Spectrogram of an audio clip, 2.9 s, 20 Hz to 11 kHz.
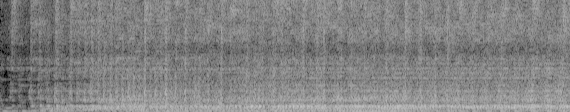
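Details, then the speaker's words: Kawasaki Ninja RR two-stroke, Mikuni 28 carburettor, air screw set to two and a half turns out: crisp steady idle with even rapid beat, no hunting or misses; mixture right and responsive, normal idle. "ini ada normal nih Nah itu udah normal ya dua setengah putaran sudah paling enak dan responsif"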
